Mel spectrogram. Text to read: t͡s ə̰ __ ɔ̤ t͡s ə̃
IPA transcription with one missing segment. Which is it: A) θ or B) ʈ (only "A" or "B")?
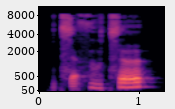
A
